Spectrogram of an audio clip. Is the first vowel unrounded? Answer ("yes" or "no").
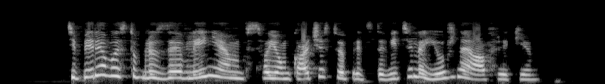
yes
